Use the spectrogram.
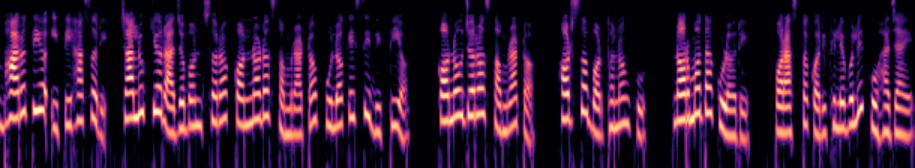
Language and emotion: Odia, neutral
